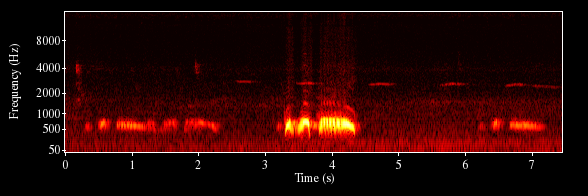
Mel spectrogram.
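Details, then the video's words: Decoy spotted dove giving its urging call to provoke wild doves: soft, low murmured coos, then one loud phrase of two short hoarse notes and a long, drawn-out burred coo, followed by fainter coos. "Cu mồi thúc vầy chịu gì nổi"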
